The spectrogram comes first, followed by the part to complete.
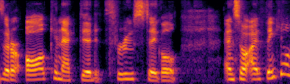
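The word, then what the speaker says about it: Sigil: Like if you start your campaign in the lower ward, you want to be on this channel and call it Sigle. You have to pronounce it.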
